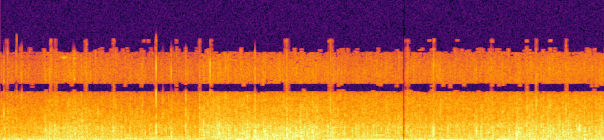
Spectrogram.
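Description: Steady rain falling on wet paving and umbrellas, an even hiss with occasional single drops ticking close by, a little louder after about two seconds.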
